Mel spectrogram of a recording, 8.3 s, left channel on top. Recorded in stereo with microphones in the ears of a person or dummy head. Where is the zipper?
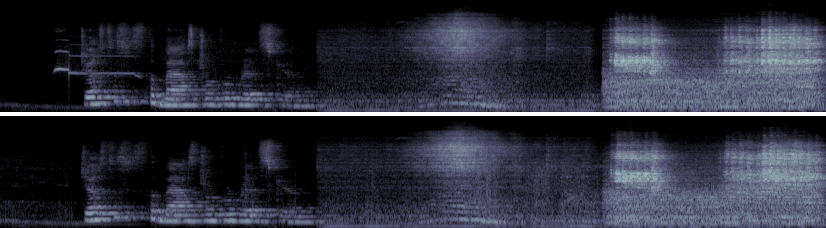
15° right (ahead or behind), 0.9 m.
